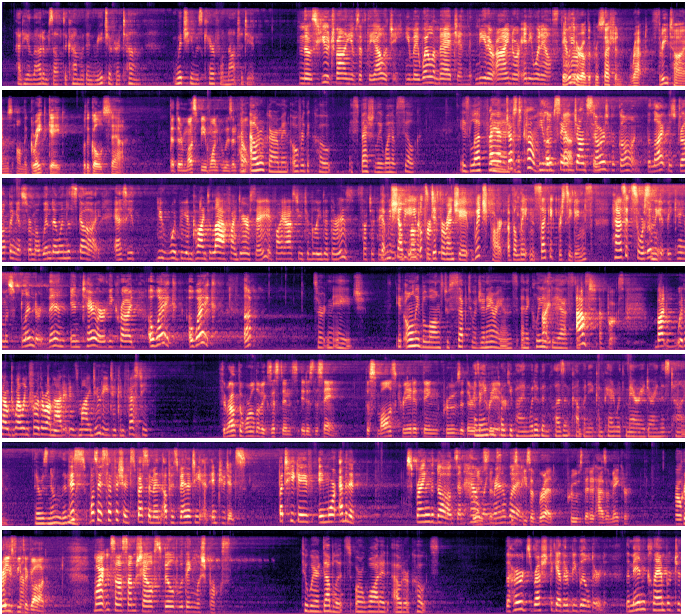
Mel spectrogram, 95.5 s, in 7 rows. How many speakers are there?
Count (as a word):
nine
